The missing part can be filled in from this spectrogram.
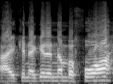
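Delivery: Boston-accented speech. Speaker shows how they order at a drive-through; Boston accent. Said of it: "whenever I'm in a drive-through, I get a Boston accent".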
